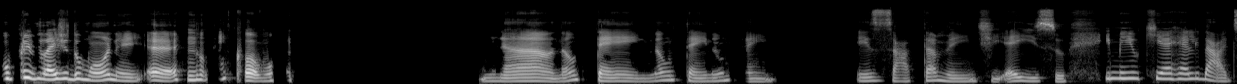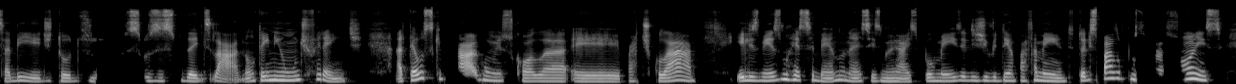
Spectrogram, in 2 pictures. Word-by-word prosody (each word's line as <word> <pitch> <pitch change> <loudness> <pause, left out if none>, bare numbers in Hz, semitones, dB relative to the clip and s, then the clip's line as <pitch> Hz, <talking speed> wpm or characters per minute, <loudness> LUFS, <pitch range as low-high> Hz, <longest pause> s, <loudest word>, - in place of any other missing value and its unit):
O 270 0 +6
privilégio 265 -4 +9
do 255 +2 +6
money. 185 -5 +4
É, 190 0 +7
não 210 +1 +4
tem 280 +3 -4
como. 165 -2 +7 2.0
Não, 155 0 +3
não 165 +10 -2 0.2
tem, 150 -4 0
não 185 +7 -4
tem, 145 -9 -4
não 165 +6 -5
tem. 135 0 -9 0.8
Exatamente, 160 -3 -6
é - - 0
isso. 150 -4 0 0.4
E 270 - -2
meio 280 0 0
que 275 +1 -5
é 255 -1 +3
realidade, 245 - -2
sabia. 150 0 -5
De 165 +3 -9
todos 150 0 -7
os 145 - -10 0.5
os 160 -1 -3
estudantes 155 -1 0
lá, - - -2
não 145 - -6
tem 190 +3 -1
nenhum 195 -1 +1
diferente. 210 - -5 0.3
Até 200 - 0
os 285 +6 +1
que 250 - -10
pagam 205 -2 +1
uma 175 -2 -5
escola, 145 -3 -4
eh, 140 -1 -3
particular, 155 +4 -1 0.4
eles, 175 +1 0
mesmo 180 +7 -1
recebendo, 200 -4 -3
né, 150 -1 -5
R$6.000 145 -3 -4
por 160 +3 -5
mês, 160 +3 -4
eles 180 -1 -5
dividem 175 -1 -4
apartamento. 170 -3 -4
Então, 180 - -3
eles 200 0 0
passam 280 +3 -1
por 240 -3 -6
situações 215 +4 -3
170 Hz, 140 wpm, -22 LUFS, 150-205 Hz, 2.0 s, privilégio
